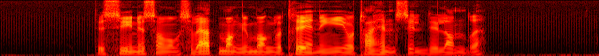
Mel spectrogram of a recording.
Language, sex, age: Norwegian, male, 43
